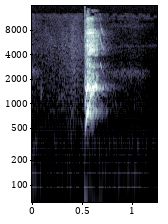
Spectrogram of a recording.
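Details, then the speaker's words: Female streamer hiccuping during a live stream, with frequent hiccups that day; a single sharp, brief hiccup over a faint background hum; hiccup. "At this rate, I don't know why I have hiccups today."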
